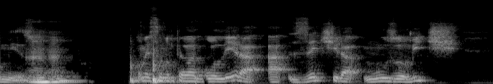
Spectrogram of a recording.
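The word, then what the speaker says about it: Musović: começando pela goleira azeitira muzzovit que esse S tem o coisinha em cima Então deve ser pronunciado assim mas o Sérgio também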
